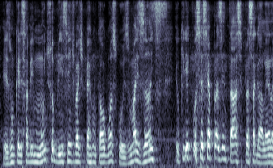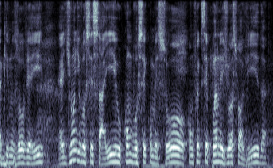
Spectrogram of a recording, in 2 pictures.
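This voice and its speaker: A man hosting a podcast, interviewing casually and haltingly, repeating words as he builds his questions. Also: mid-range voice, expressive, a little mellow, a little hiss or hum. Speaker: podcast host.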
